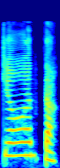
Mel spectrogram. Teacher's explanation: 안이 어간인데 받침 니은이죠. 뒤에 어미 따라왔죠. 그렇다면 된소리, 쌍디귿으로 바뀝니다.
